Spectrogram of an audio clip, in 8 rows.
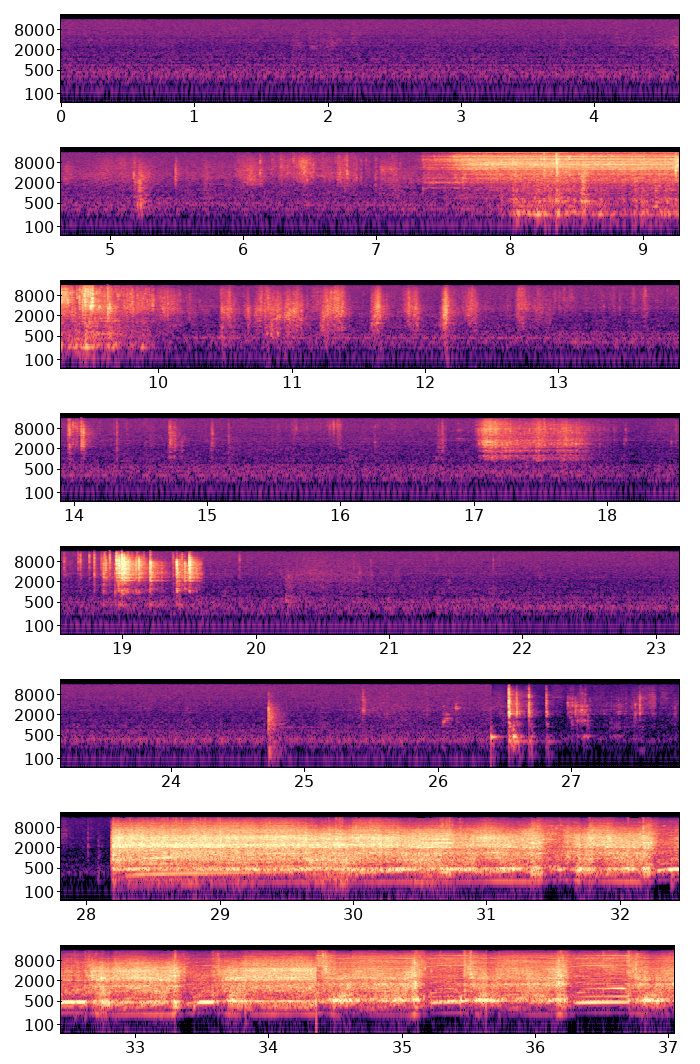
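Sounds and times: tap water running: 7.6 - 10.0.

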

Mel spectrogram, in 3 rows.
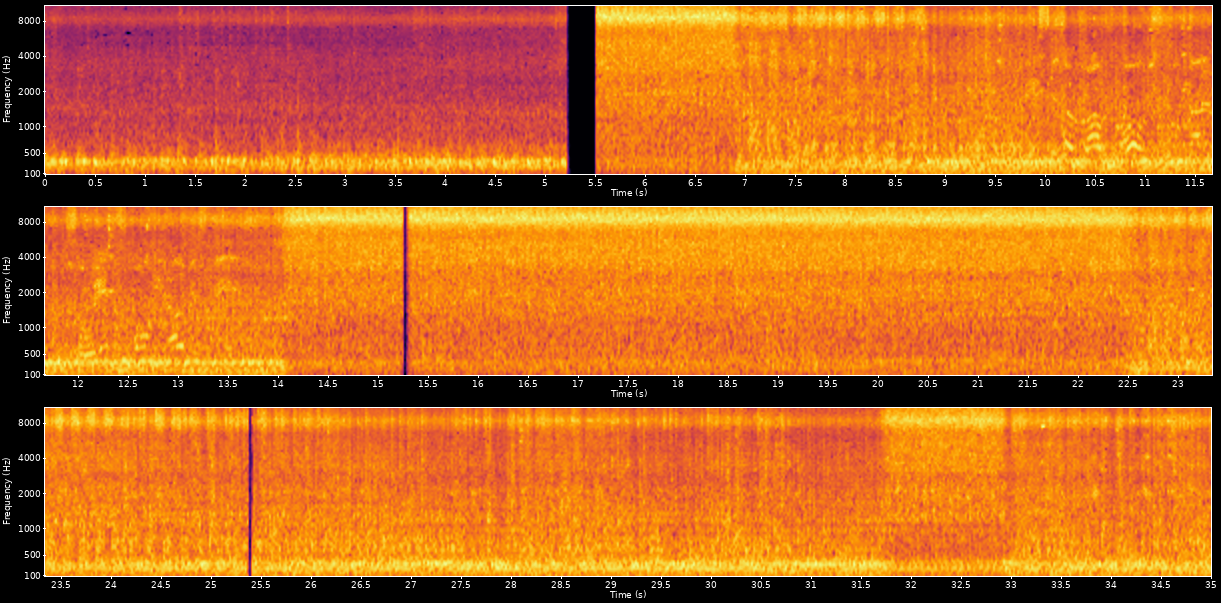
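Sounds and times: truck engine running: 0.0 - 35.0
loud steady hiss: 5.5 - 7.0.

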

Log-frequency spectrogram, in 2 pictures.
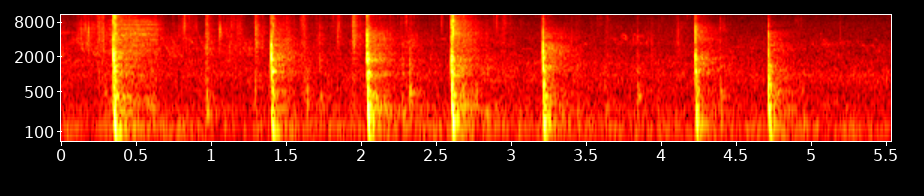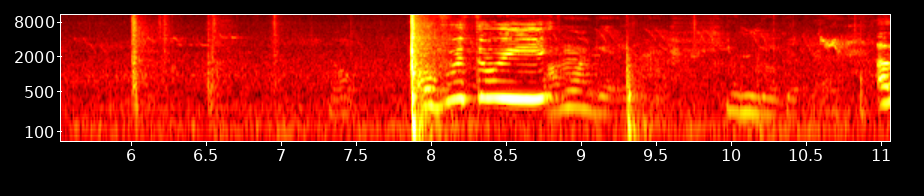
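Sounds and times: basketball bouncing on pavement: 0.0 - 5.1, 6.0 - 7.0, 7.8 - 9.6.

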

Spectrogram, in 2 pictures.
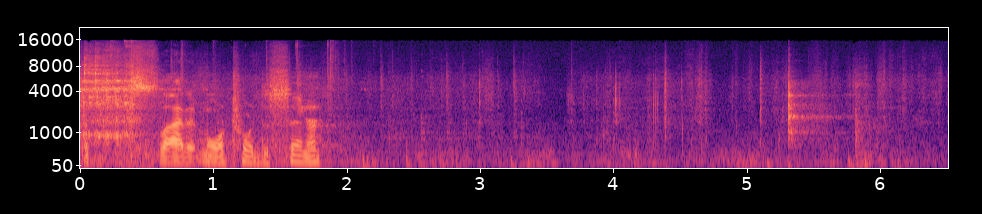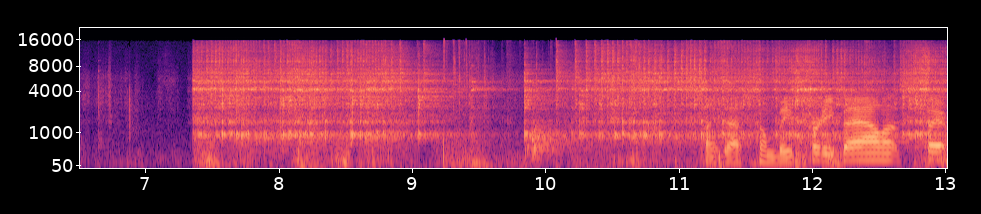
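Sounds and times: chain hoist rattling: 0.0 - 0.8, 7.4 - 13.0.

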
